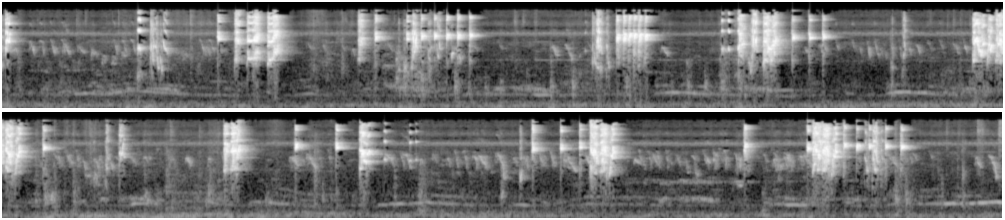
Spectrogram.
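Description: Fischer's lovebirds giving shrill, high-pitched chirps in short rapid clusters, a burst every second or two with brief pauses between.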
